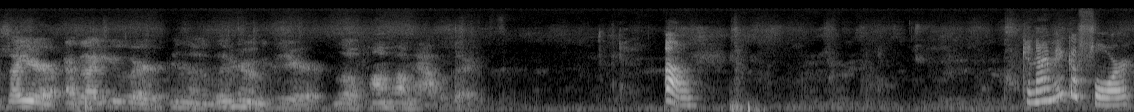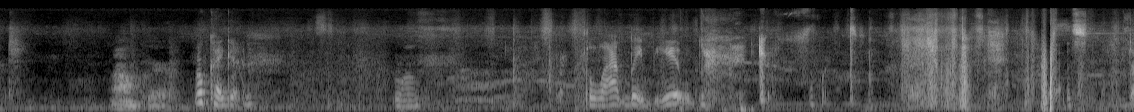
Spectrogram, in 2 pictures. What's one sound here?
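A young girl talks close by, chattering and laughing.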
